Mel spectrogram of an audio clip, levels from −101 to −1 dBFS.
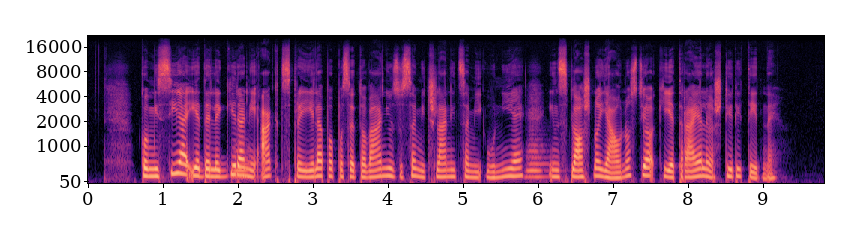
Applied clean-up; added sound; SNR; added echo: none; Brass instrument; 14 dB; none.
